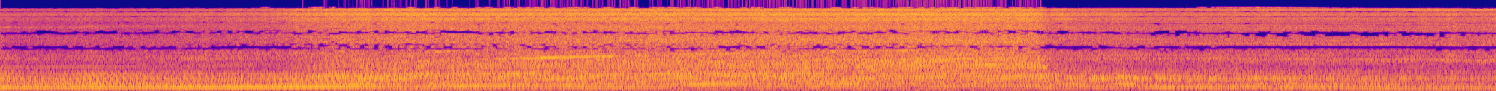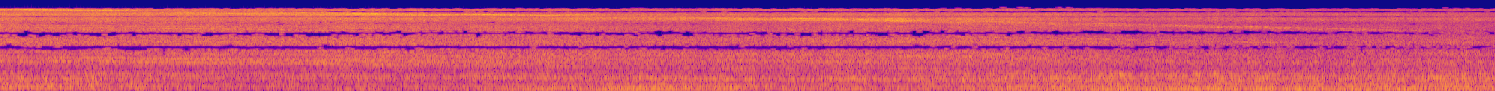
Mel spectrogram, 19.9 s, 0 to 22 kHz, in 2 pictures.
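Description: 2014 Chevrolet Camaro ZL1's supercharged 6.2-litre LSA V8, with a BTR Stage 3 cam and factory exhaust manifolds, at wide-open throttle on a chassis dyno: the revs climb steadily, with a whine rising alongside. About seven seconds in the throttle snaps shut and the level drops at once. After that the engine falls back and settles while a high whine slowly falls as the rollers wind down.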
